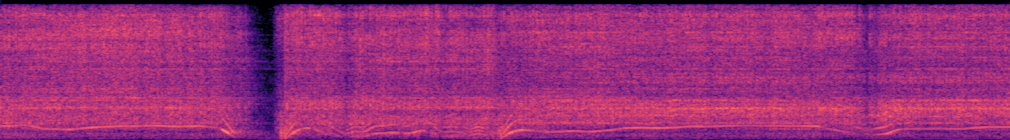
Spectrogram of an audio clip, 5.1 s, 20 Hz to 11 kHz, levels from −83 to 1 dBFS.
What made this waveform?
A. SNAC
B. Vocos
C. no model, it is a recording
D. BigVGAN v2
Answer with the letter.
C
